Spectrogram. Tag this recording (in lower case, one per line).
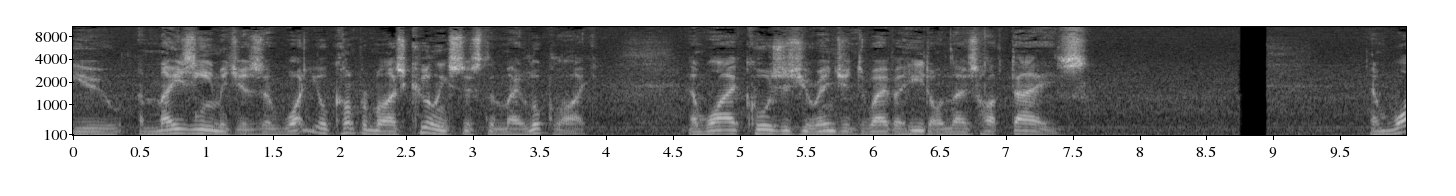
speech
